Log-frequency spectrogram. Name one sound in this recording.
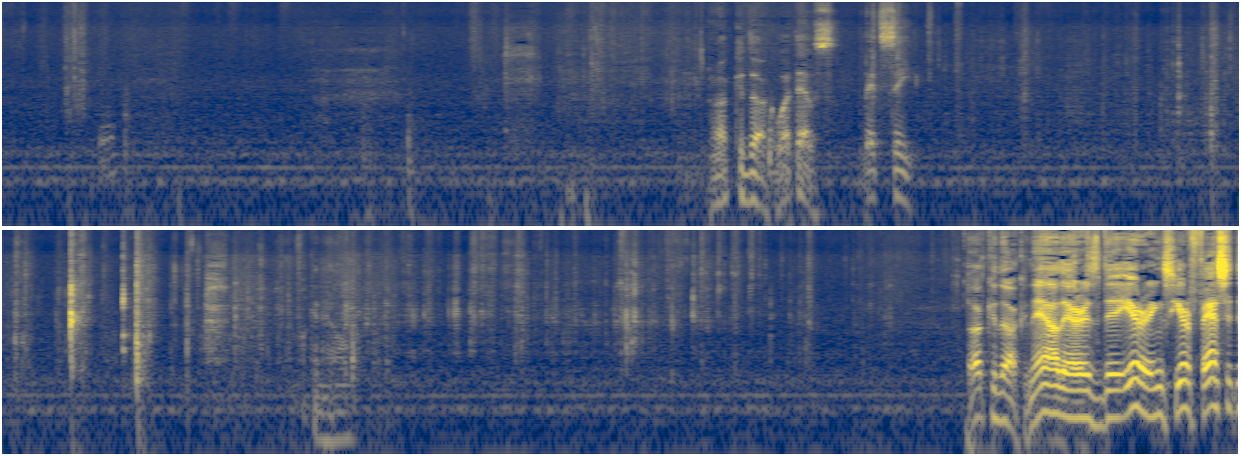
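A plastic bag crinkles as it is handled.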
